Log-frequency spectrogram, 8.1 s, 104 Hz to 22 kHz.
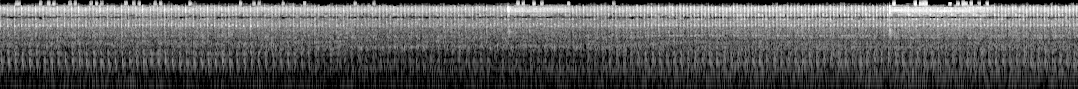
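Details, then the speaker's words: Audi A8 D5 diesel with knocking, intake manifold swap ruled out: steady idle with even pulsing beat near four per second over the clatter, felt at the high-pressure pump feed line; faulty high-pressure fuel pump. "И вот звук пульсирующий именно с ТНВД. Как вот пульсирует ТНВД."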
